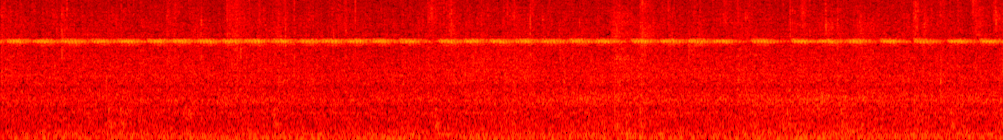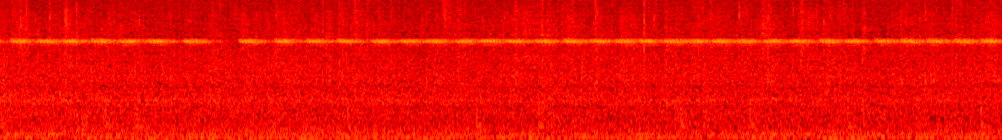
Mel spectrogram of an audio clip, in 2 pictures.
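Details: Crickets chirp through a gentle night rain, a sustained high trill at one pitch with a short dip about two-thirds through, while soft rain hiss and a low drone fill the background.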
